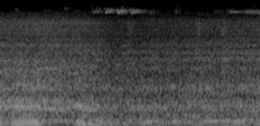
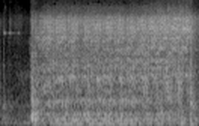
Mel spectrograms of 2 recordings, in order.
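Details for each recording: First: Old Citroën Acadiane bought unseen in Germany, repaired on the spot and driven on a December day. A steady, even engine note with no knocks or misses. It runs fine but is slow to gain speed and needs adjustment. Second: Old Citroën Acadiane bought unseen, dusty and just reconnected: fast, steady cranking for about two seconds with no firing or catch. Fuel is present, so the owner concludes there is no spark; previous owner's wiring is suspect.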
